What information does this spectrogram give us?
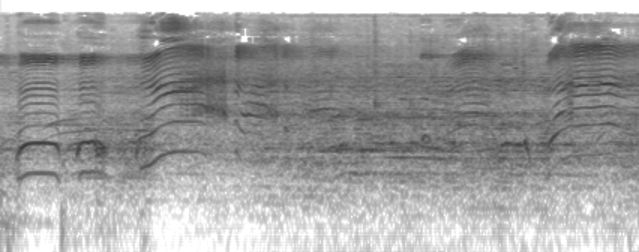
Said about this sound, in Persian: این بچه شیر خورده، اینجوری صدا گریهش در میاد.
